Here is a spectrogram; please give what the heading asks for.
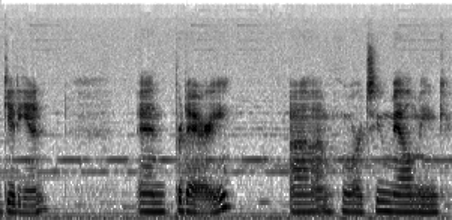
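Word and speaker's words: Gwydion: and then we have, I hope I'm saying this right because it's Welsh, I believe it's just pronounced like Gideon, and Pryderi.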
